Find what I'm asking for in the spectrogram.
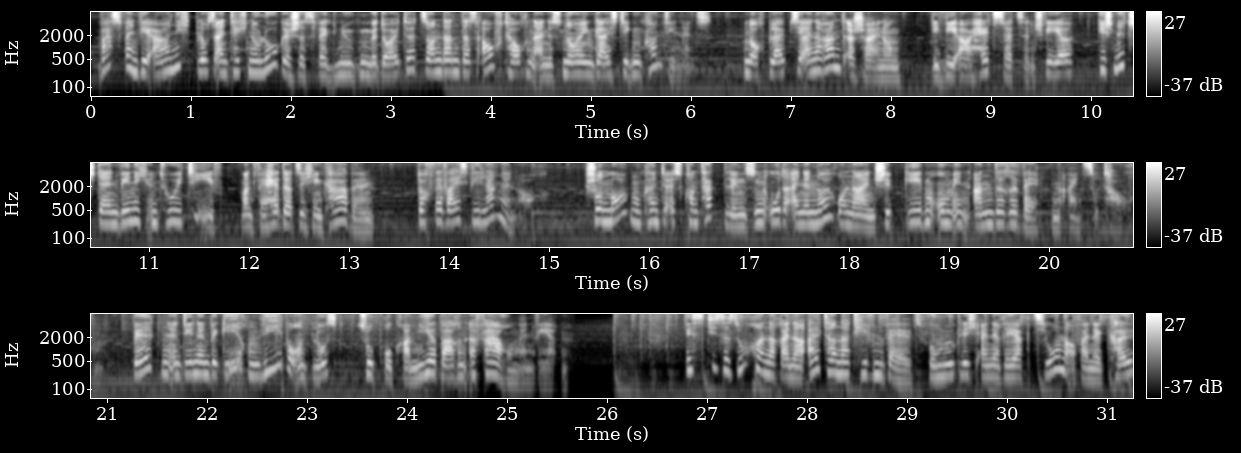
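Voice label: german documentaries, female; Quente, Autêntica, Versátil; Atriz de Voz Alemã Profissional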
